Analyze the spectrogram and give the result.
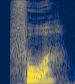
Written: forene

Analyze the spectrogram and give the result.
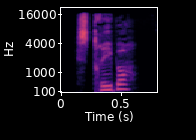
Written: stripper

